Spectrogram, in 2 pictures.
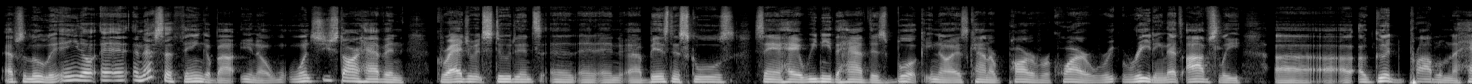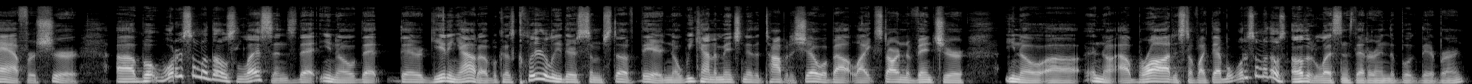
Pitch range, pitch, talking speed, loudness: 100-130 Hz, 115 Hz, 240 wpm, -19 LUFS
